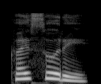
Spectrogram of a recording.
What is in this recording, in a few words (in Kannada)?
"ಕೆಯ್ಸೇರ್", Kannada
